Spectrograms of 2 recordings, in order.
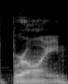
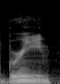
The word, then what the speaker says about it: Brian: Brean, who most of you would know as Brian, but his name is actually Brean even though it's spelled Brian.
